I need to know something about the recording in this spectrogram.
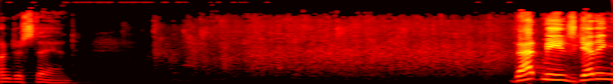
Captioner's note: applause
